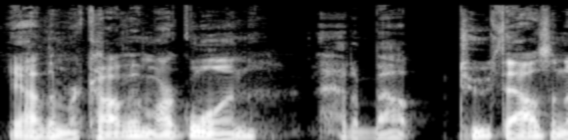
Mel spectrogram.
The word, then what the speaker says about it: Merkava: Merkava.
